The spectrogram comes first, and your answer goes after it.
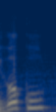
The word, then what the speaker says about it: Goku: por las coincidencias entre la pronunciación del nombre Goku y los números c y nu en japonés Ah Es Go y q Ah claro Mira bu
